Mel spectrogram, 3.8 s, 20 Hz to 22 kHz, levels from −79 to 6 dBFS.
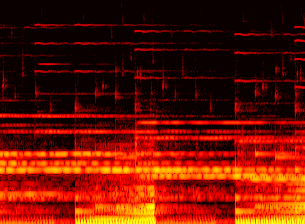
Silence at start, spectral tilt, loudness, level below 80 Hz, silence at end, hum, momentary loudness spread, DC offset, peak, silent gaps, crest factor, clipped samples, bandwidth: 0 s; -8 dB/octave; -21 LUFS; -20 dBFS; 0 s; none; 10 LU; under 0.1%; -2 dBFS; none; 16 dB; under 0.1%; 15 kHz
